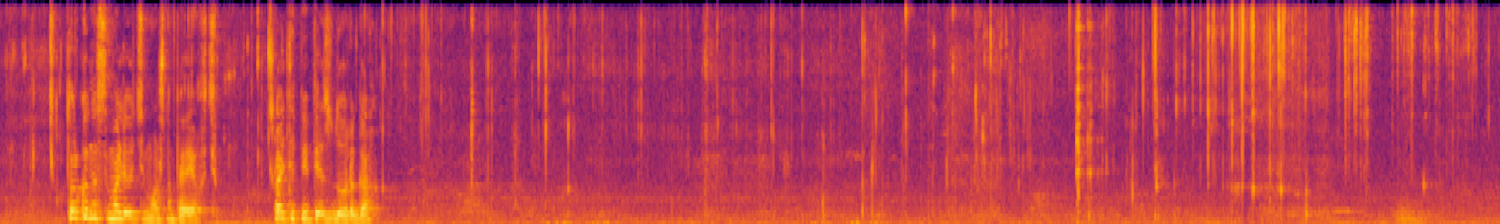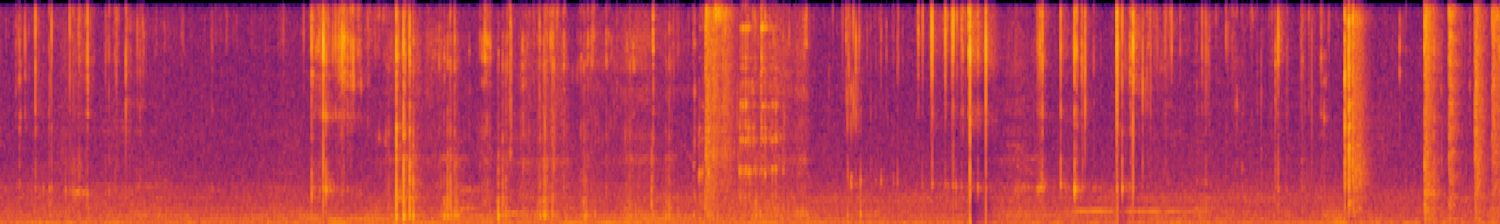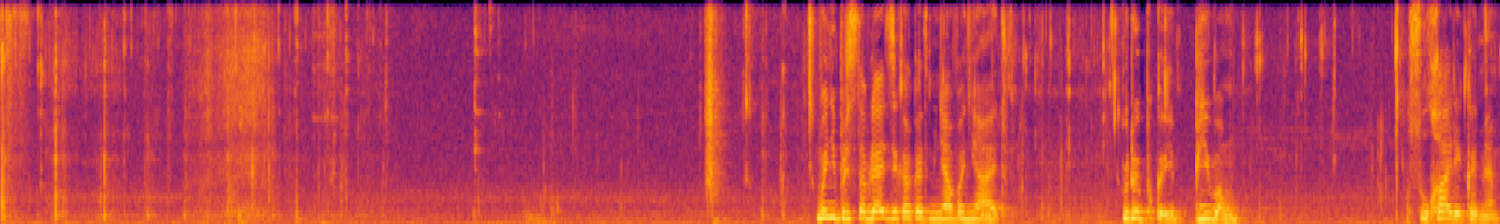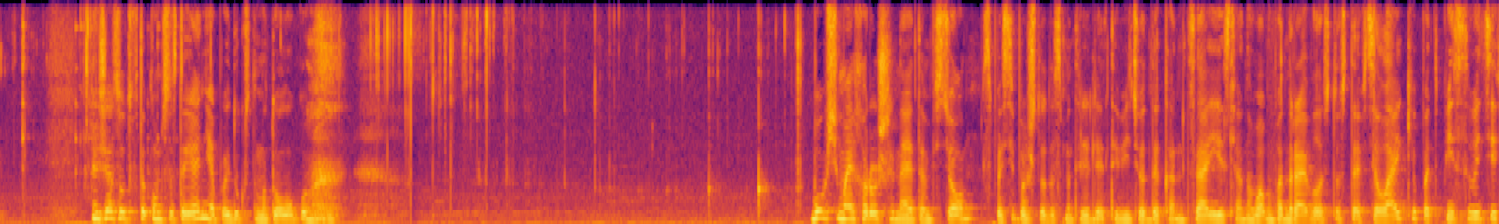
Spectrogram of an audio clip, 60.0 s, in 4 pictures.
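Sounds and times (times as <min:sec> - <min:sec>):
chewing with sharp crunches: 0:00.0 - 0:00.7, 0:02.1 - 0:02.9, 0:03.6 - 0:28.4, 0:30.3 - 0:34.0, 0:37.0 - 0:38.3, 0:40.0 - 0:41.3, 0:42.4 - 0:44.2, 0:48.6 - 0:53.1.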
